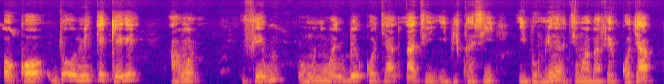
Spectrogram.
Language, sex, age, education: Yoruba, male, 15-29, tertiary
